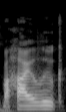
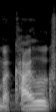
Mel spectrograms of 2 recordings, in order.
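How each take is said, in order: First: The middle consonant sounds like an 'h'. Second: The middle consonant sounds like a 'k'. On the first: The speaker calls it right. "I'm now realizing it's Mihailuk" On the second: The speaker calls it wrong. "I've been saying Mikhailuk for a while"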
